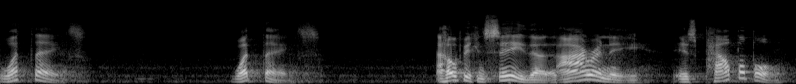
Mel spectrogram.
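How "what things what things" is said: put-on, mock deadpan tone. Speaker retells Jesus answering a question, retelling a deadpan reply. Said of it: "a deadpan response".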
